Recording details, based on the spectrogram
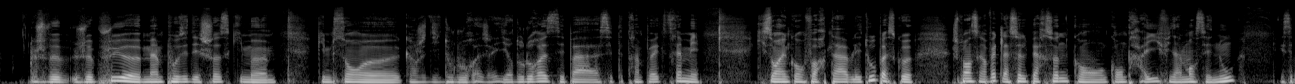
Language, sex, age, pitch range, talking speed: French, male, 20-39, 110-135 Hz, 245 wpm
